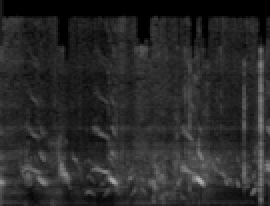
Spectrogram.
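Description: Chickens and chicks cluck and chirp softly in short, scattered calls, close by, with occasional sharp peeps and light rustling.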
